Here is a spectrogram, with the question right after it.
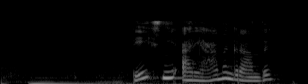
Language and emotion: Russian, positive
